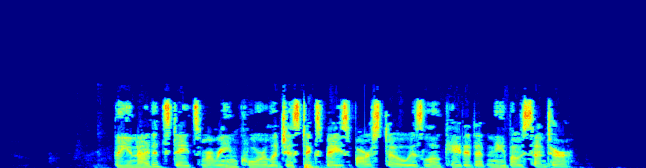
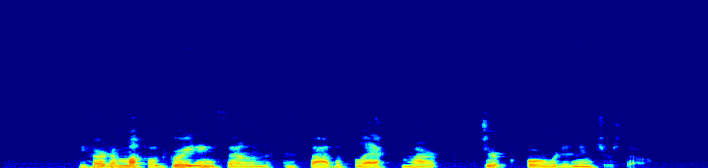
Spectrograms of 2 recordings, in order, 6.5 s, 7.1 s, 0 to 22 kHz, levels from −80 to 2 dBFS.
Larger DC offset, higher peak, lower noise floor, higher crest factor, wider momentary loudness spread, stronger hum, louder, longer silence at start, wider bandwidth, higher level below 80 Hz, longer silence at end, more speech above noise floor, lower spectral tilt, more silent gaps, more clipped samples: neither; first, 0 dBFS vs -4 dBFS; about the same, -75 dBFS vs -73 dBFS; about the same, 24 dB vs 20 dB; about the same, 12 LU vs 11 LU; neither; first, -20 LUFS vs -23 LUFS; first, 1.15 s vs 0.8 s; first, 11.5 kHz vs 6.2 kHz; second, -74 dBFS vs -68 dBFS; about the same, 0.75 s vs 0.75 s; about the same, 51 dB vs 51 dB; second, 0.5 dB/octave vs -9.5 dB/octave; neither; neither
